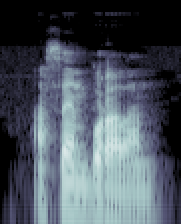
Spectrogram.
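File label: "асэмбуралан", Komi, male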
